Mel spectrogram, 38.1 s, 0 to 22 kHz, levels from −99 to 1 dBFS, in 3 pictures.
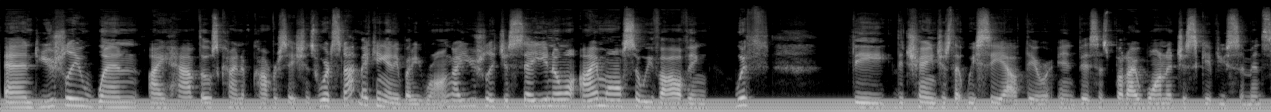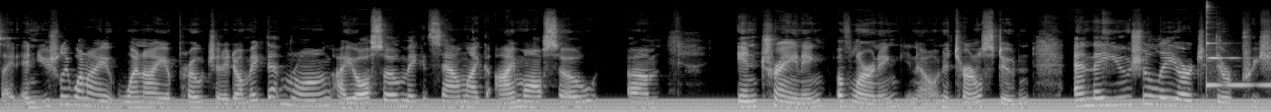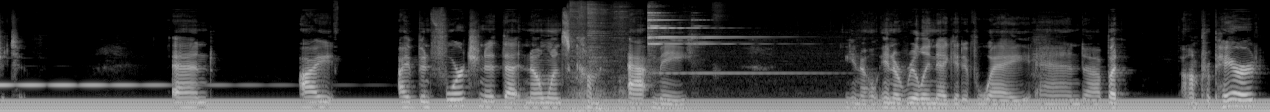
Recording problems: electrical hum; loud; throughout; 60 Hz, 7 dB below the speech
clattering dishes; loud; from 25 to 27 s; peak 1 dB above the speech
doorbell; loud; from 31 to 33 s; peak 2 dB above the speech

